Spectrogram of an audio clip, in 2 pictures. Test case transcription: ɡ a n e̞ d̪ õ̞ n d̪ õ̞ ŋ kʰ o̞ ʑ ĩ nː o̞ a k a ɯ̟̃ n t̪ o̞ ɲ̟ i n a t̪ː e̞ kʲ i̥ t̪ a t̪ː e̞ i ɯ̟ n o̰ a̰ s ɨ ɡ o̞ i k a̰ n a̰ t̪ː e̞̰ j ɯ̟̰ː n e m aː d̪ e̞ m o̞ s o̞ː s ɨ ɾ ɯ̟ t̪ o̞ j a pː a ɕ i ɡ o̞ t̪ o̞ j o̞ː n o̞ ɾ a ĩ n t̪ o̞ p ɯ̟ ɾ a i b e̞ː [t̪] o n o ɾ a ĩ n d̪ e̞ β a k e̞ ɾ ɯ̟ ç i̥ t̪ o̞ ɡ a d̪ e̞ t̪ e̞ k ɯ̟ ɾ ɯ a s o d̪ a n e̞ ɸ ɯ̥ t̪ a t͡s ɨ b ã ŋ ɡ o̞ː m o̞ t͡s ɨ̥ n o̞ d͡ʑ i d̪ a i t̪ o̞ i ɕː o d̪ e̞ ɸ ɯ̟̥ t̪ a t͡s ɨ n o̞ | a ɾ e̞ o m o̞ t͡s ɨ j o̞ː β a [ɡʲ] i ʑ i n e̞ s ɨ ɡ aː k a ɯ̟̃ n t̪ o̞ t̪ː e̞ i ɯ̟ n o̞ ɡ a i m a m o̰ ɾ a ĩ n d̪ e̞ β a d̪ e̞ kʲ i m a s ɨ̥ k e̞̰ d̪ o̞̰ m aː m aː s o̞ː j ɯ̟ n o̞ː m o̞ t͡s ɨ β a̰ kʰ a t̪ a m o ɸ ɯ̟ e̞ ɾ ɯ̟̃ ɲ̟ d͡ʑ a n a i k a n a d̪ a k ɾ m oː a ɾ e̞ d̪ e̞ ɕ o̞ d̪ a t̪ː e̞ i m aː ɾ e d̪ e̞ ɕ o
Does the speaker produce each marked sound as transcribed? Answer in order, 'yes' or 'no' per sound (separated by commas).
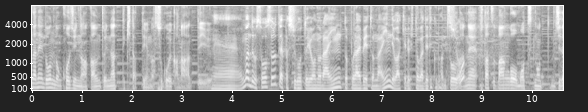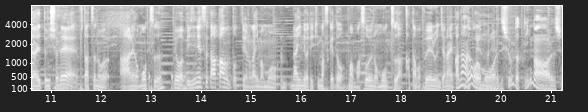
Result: yes, no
